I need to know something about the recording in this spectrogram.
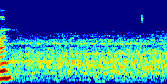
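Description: A woman's voice trails off right at the start, followed by a steady background hiss with a faint hum.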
